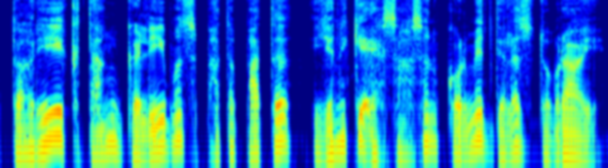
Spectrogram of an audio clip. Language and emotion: Kashmiri, fearful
